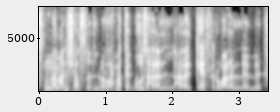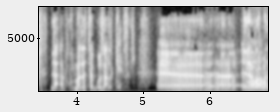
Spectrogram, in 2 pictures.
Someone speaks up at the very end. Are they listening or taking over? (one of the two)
listening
